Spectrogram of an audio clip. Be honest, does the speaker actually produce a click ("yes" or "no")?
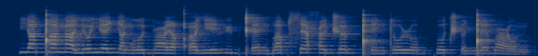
yes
